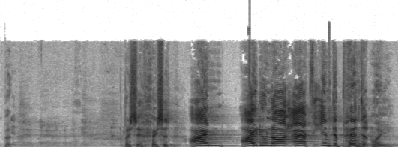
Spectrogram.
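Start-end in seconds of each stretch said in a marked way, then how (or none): 2.5-5.2 high and loud declaration; emphatic Jesus voice. Pretend. Preacher voicing Jesus to the crowd, raised and loud. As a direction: proclaim it with full force.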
